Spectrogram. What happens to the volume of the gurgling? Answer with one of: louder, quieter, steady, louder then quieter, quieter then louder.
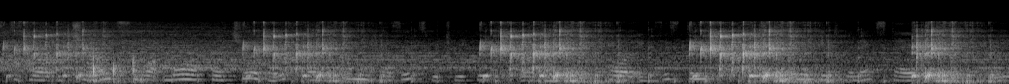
louder.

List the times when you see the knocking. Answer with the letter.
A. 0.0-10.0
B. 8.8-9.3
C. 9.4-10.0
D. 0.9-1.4
D.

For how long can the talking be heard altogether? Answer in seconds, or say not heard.
10 s.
